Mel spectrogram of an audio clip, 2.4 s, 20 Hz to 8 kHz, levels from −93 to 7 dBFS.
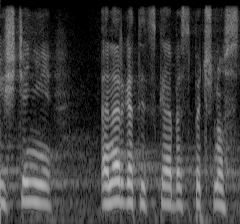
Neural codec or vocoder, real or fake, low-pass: none; real; 7.2 kHz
